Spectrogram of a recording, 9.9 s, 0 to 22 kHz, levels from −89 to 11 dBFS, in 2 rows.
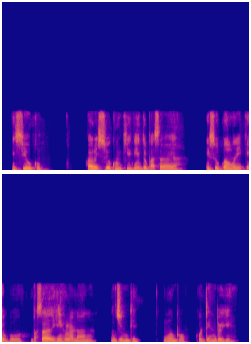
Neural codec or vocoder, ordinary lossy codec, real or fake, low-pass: codec, 16 kHz, 2 kbps, X-Codec, HuBERT features, trained on general audio; none; fake; none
